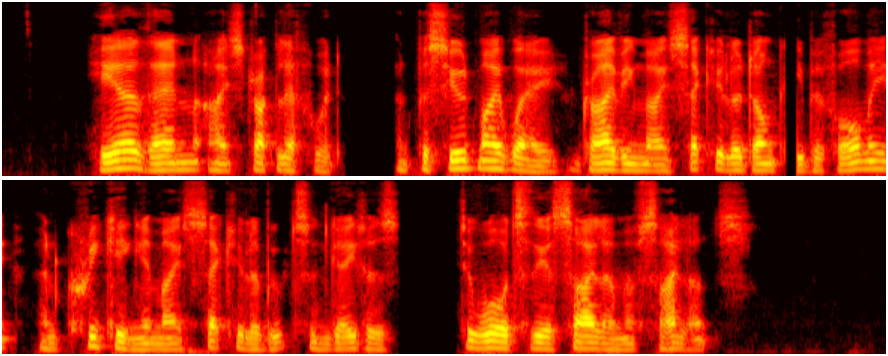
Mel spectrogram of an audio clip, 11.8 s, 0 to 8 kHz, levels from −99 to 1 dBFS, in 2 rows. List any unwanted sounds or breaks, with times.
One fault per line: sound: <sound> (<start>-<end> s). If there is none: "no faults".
sound: dropout (5.2-5.3 s)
